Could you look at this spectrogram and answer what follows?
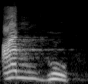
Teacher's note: Jadi harus langsung anhu, ya, tidak boleh mendengung.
